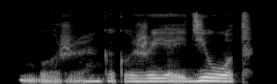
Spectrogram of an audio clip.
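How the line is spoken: Muffled mutter. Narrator (Russian): Закрыв лицо руками, пробормотал Павел

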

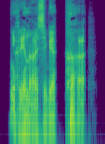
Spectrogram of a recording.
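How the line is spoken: Laughing bearded man. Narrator (Russian): хохотнул бородатый

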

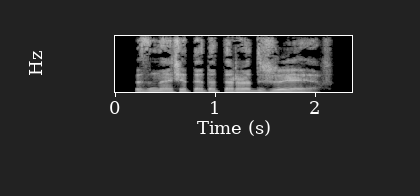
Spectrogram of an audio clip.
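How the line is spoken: Growl. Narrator (Russian): прорычал

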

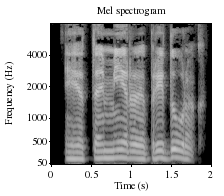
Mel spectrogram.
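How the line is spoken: Growling. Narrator (Russian): рыкнул на него Ониксовый

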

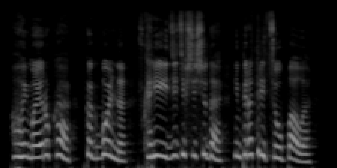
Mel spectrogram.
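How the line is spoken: Cry out in pain. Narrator (Russian): закричала

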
